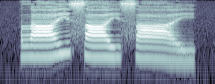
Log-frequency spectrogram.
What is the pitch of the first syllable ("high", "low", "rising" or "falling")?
rising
